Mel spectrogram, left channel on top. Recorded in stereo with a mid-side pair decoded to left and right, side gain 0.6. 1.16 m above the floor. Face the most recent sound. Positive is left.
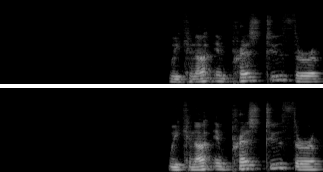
turn(degrees=-65)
